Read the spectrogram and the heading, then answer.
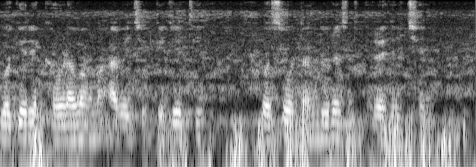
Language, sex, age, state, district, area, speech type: Gujarati, male, 18-30, Gujarat, Narmada, urban, spontaneous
